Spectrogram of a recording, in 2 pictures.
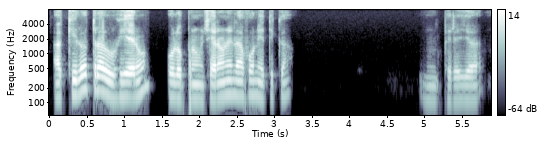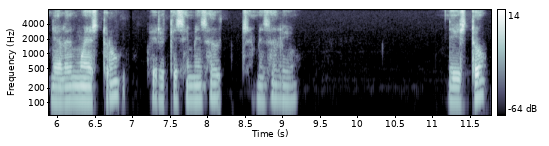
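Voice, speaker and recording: A man with a warm, mid-range voice preaches and teaches Bible words, guiding listeners through a screen share. He speaks slowly and explanatorily, often asking "¿ve?" to check they can see, on a dry, studio-quality recording.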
